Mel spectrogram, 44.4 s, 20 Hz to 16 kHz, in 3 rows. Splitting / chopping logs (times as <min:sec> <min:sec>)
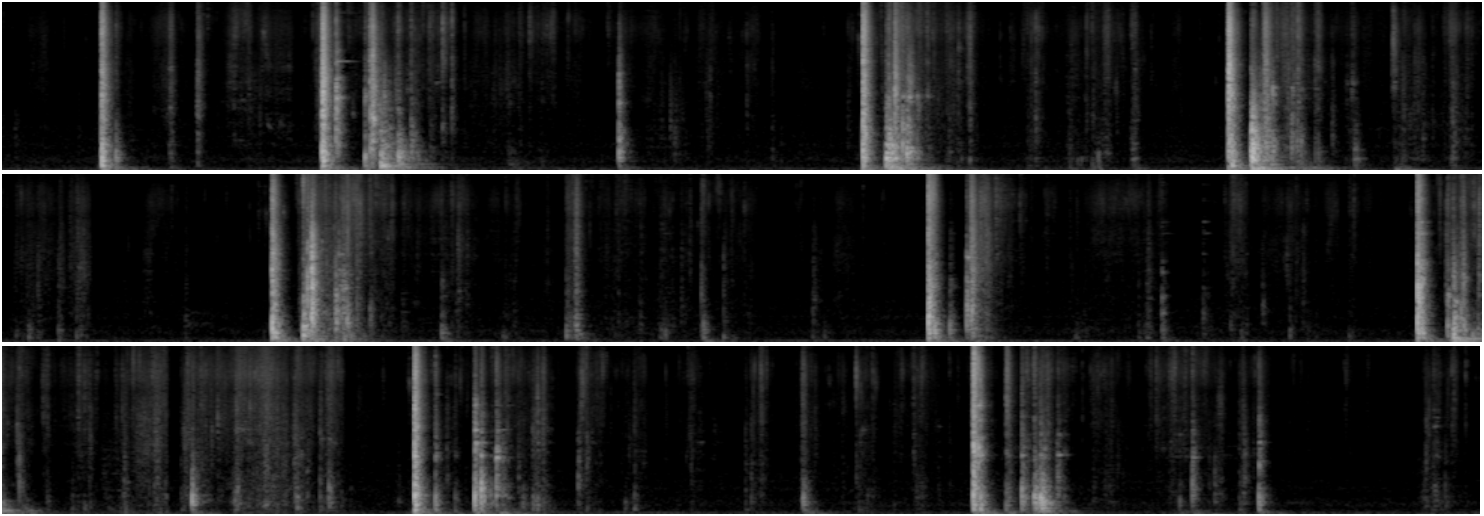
0:08.6 0:09.3, 0:12.3 0:13.0, 0:17.5 0:18.4, 0:24.1 0:24.8, 0:29.0 0:29.8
